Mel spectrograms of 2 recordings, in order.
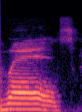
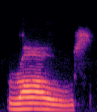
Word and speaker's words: Rawls: Activity and moving, you get raw, but to get up to that L, with continued voicing, it goes into Rawls.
